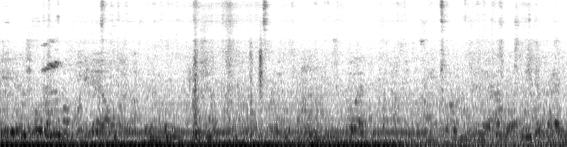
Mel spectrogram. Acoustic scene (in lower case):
crowded indoor space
